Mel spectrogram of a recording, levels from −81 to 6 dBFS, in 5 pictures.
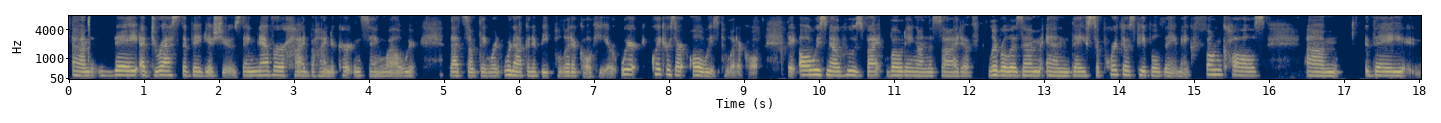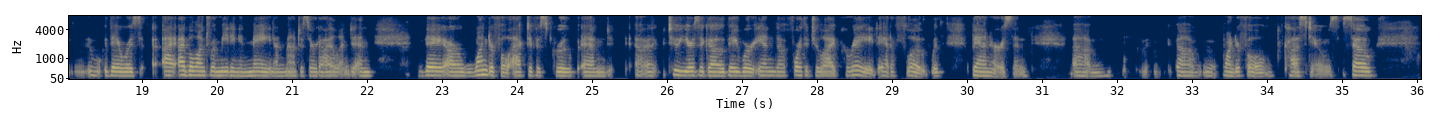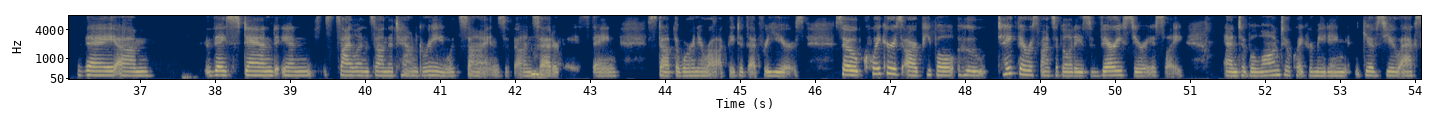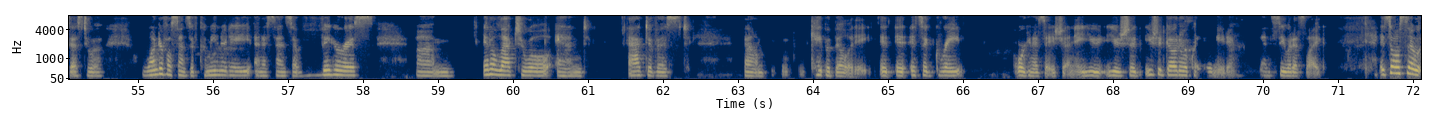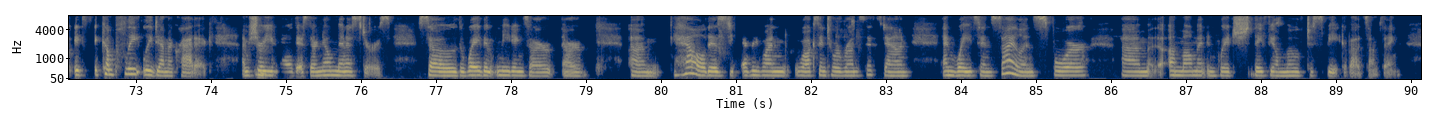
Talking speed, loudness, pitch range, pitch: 150 wpm, -21 LUFS, 180-200 Hz, 185 Hz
